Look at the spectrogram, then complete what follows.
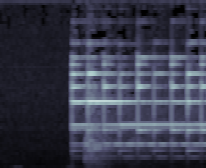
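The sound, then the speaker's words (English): After a moment of quiet, bells suddenly start ringing, loud, with a bright, rapidly pulsing metallic shimmer that continues steadily to the end. No one speaks. “Aw, but what good does ringing bells do?”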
